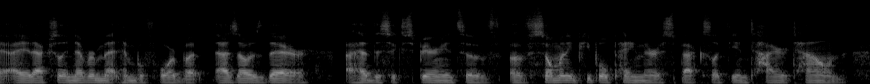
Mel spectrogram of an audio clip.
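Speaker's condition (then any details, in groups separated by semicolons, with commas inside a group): No condition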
